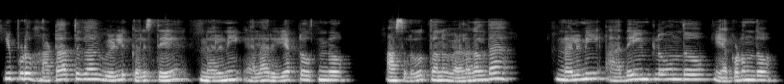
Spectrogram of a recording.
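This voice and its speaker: A woman narrating a novel in a calm, even storytelling manner. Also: mid-range voice. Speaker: audiobook narrator.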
